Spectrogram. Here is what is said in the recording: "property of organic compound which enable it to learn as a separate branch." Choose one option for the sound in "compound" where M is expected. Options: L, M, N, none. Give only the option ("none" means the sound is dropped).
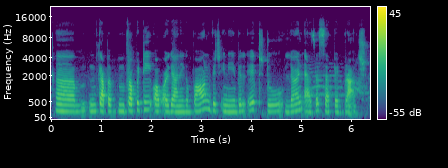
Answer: none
